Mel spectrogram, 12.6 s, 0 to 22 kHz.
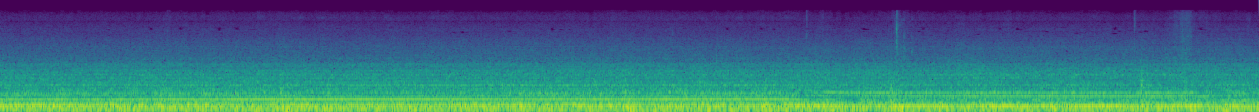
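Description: Toyota Vios's 1.5-litre 2NR engine with an aftermarket exhaust running hard at high revs near 200 km/h, heard from inside the cabin over heavy wind and road noise. About eight seconds in, the engine note drops a step in pitch as the CVT shifts up from its sixth to its seventh step.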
